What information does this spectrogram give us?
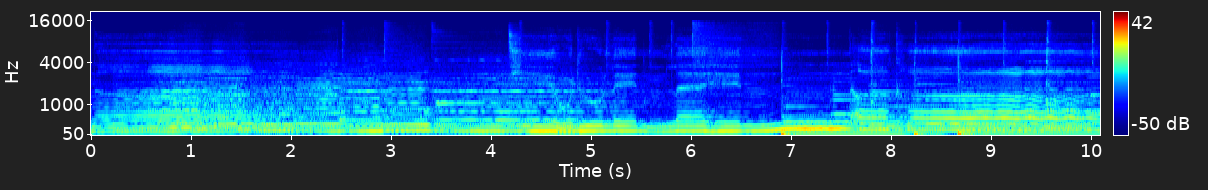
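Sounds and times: orchestral accompaniment: 0.0s - 10.0s.

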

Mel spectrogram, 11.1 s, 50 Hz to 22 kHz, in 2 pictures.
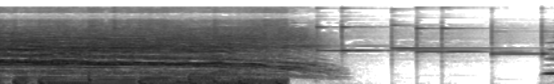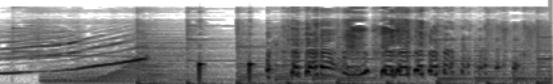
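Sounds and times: rising whistle-like tone: 5.5s - 7.6s
music beat: 5.5s - 8.9s.

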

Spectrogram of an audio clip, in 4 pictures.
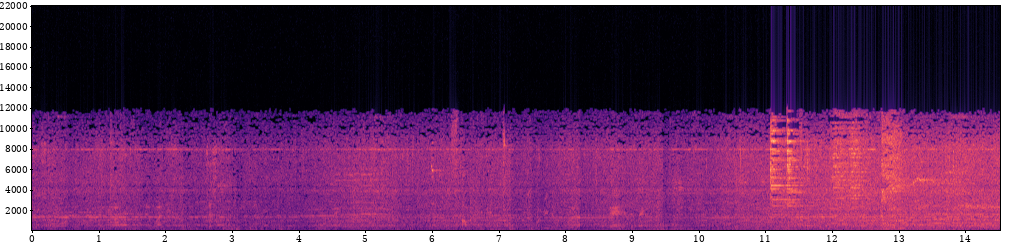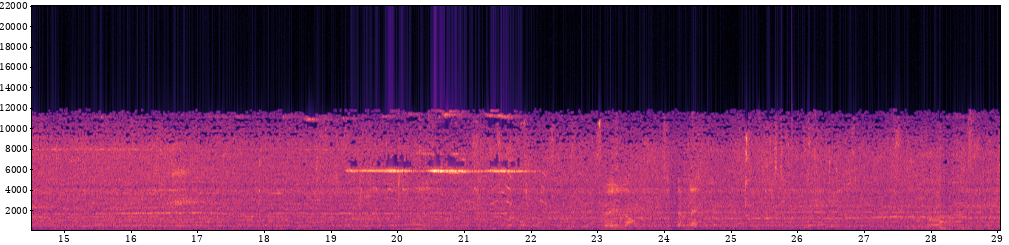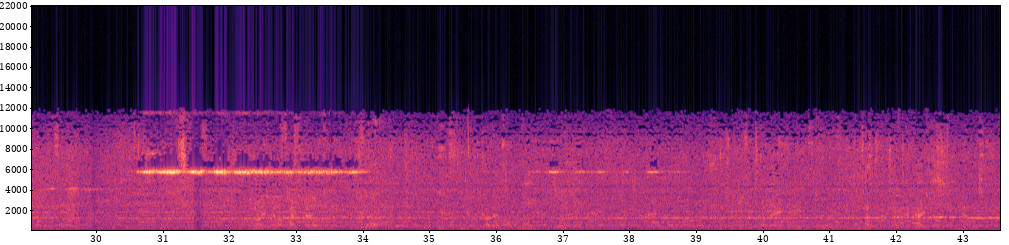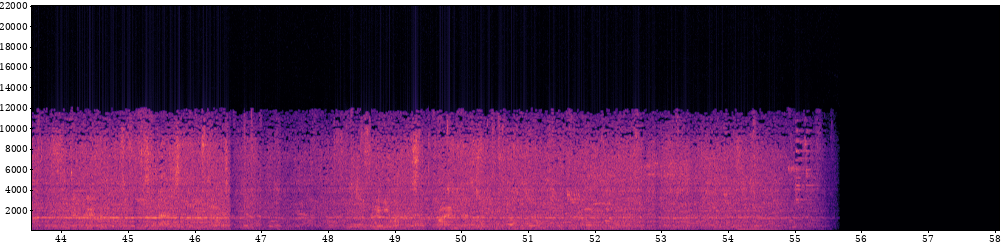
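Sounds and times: faint voices: 0.0s - 55.6s
steel wheels squealing on rail: 0.0s - 55.6s
crowd chatter: 0.0s - 55.7s.

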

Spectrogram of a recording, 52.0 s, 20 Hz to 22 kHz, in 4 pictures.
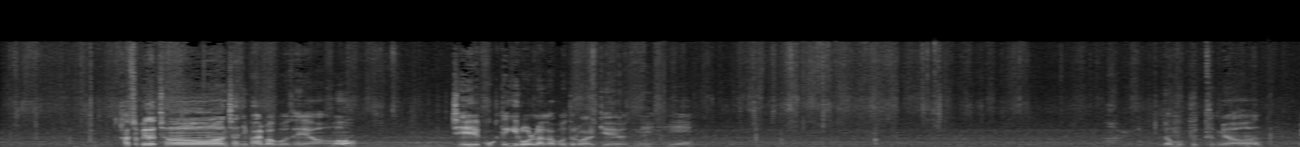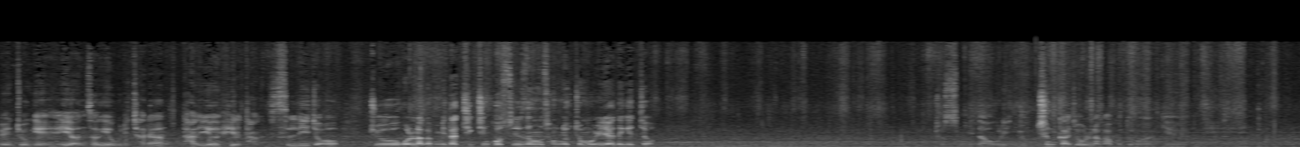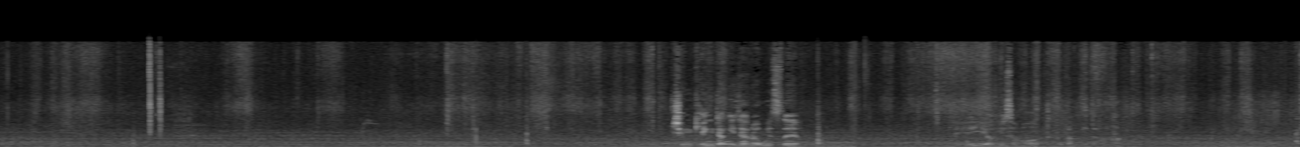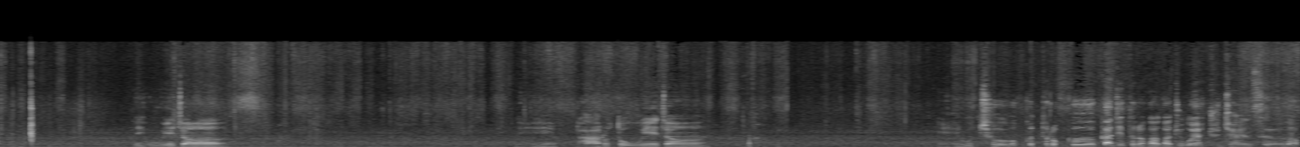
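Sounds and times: car engine and tyres rumbling: 0.0s - 52.0s.

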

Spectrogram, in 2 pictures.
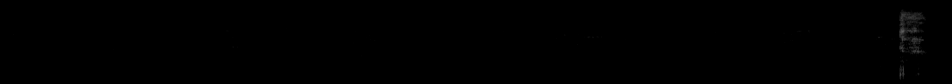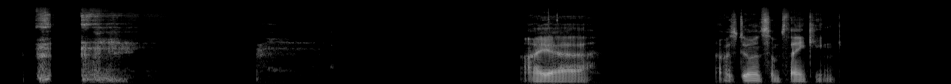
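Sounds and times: faint room hiss: 0.0s - 11.5s, 12.1s - 13.6s, 14.8s - 15.8s, 16.7s - 18.3s
man coughing and clearing throat: 9.9s - 11.0s.

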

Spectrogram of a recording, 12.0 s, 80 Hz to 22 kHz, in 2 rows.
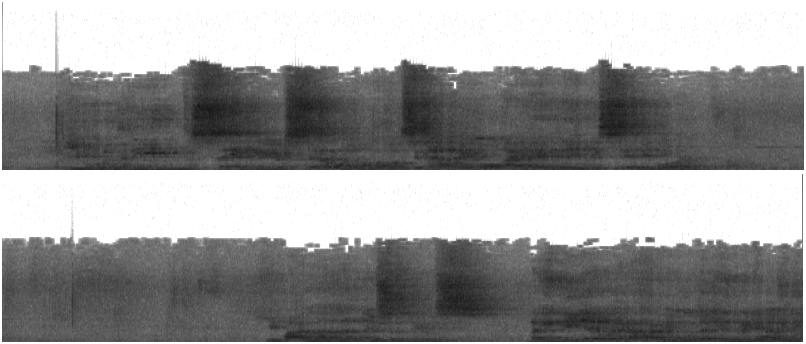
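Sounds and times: large hall background hiss and rumble: 0.0s - 12.0s.

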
